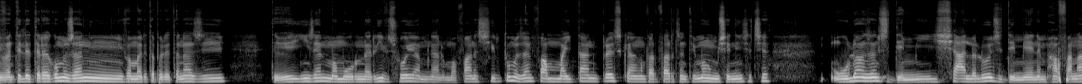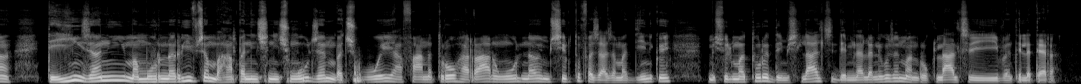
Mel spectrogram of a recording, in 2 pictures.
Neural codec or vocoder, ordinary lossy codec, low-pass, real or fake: none; none; none; real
